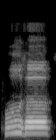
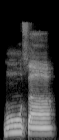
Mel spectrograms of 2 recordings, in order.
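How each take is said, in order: First: The final vowel is said with mouth barely open. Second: The final vowel is said with mouth wide open. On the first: The speaker calls it wrong. "Tapi dia baca Musa" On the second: The speaker calls it right. "maka bukalah Musa"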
